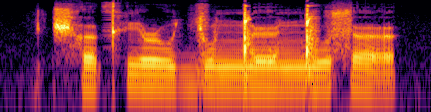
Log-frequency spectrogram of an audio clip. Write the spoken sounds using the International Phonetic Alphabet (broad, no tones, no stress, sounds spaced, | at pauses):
t͡ʃʰ ə kʰ i ɹ u ɟ u ŋ͡ǃ ø ŋ͡ǃ u s œ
